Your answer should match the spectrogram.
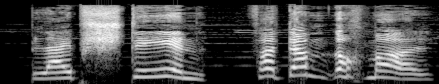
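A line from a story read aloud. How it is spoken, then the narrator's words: Shouted after someone. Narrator (German): rief ich dem Wesen hinterher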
